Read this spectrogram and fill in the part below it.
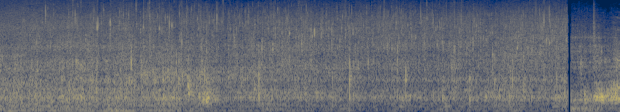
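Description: Fish frying in hot oil gives a steady, dense sizzle and crackle that holds loud and close throughout, with a brief dip near the end.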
